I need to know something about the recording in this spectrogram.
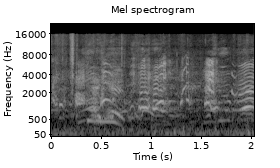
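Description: Several children shouting and squealing as they play tag, short high-pitched calls overlapping one another.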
